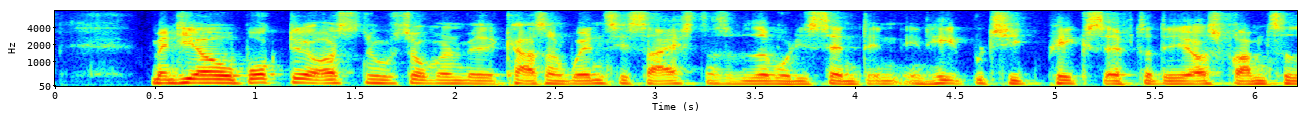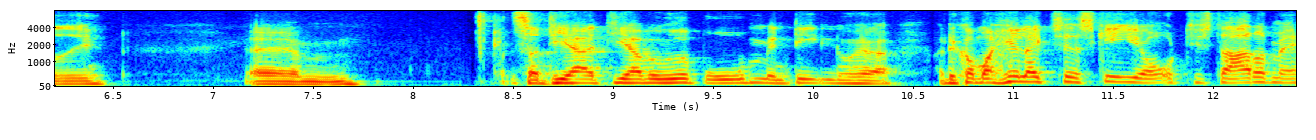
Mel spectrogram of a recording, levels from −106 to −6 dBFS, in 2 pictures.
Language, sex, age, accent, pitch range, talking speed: Danish, male, 20-39, native, 120-160 Hz, 270 wpm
